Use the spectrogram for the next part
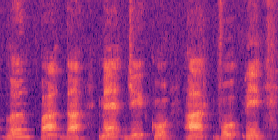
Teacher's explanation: a sílaba tônica, em todos esses casos aqui, é a antepenúltima. Sendo a antepenúltima a sílaba tônica, nós estamos diante de uma proparoxítona.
